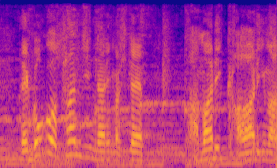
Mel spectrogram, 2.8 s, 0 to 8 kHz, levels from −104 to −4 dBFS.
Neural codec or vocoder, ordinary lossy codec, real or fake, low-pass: vocoder, 22.05 kHz, 80 mel bands, WaveNeXt; none; fake; 7.2 kHz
